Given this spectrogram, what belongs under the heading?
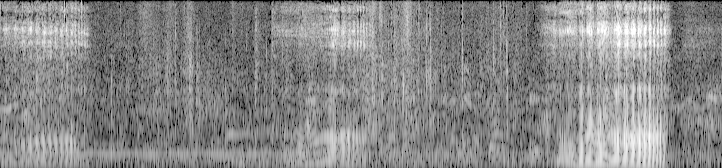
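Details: Slow, harsh rattling breaths from a sleeping man, the last one loudest, with a faint steady hum in the background; ordinary snoring.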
